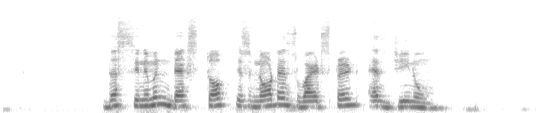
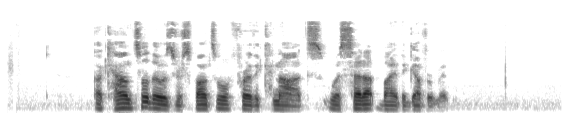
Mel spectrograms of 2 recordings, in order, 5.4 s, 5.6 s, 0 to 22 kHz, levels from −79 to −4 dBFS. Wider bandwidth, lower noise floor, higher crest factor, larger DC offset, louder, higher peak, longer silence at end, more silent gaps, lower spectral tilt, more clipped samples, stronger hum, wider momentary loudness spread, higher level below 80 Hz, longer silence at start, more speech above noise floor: first, 14 kHz vs 11.5 kHz; first, -80 dBFS vs -65 dBFS; about the same, 20 dB vs 20 dB; neither; second, -41 LUFS vs -23 LUFS; second, -24 dBFS vs -4 dBFS; second, 0.6 s vs 1.2 s; neither; about the same, -5.5 dB/octave vs -4.5 dB/octave; neither; neither; second, 7 LU vs 13 LU; second, -80 dBFS vs -62 dBFS; second, 0.05 s vs 0.95 s; about the same, 39 dB vs 42 dB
